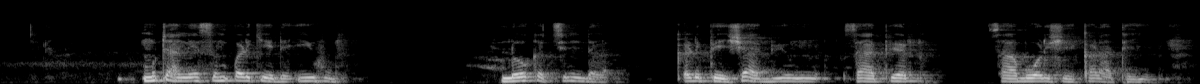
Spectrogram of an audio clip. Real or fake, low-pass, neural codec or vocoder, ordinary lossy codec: real; 7.2 kHz; none; none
